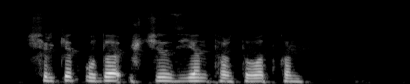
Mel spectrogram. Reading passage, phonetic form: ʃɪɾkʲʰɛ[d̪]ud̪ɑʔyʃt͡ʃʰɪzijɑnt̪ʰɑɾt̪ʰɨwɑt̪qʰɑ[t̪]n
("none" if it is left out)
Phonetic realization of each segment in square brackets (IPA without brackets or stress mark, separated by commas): t̪, none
